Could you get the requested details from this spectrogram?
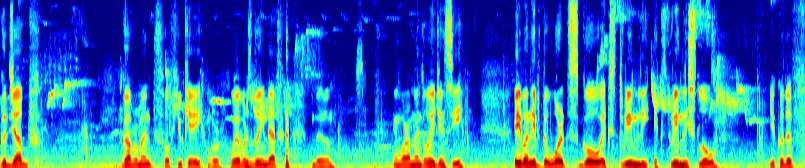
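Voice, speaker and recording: A man speaks at a medium pitch with a Romanian accent, his intonation flat and monotone, broken by long, frequent pauses. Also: moderate pace. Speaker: travel vlogger. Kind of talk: casual vlog narration. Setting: outdoors. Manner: halting, with fillers and restarts.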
